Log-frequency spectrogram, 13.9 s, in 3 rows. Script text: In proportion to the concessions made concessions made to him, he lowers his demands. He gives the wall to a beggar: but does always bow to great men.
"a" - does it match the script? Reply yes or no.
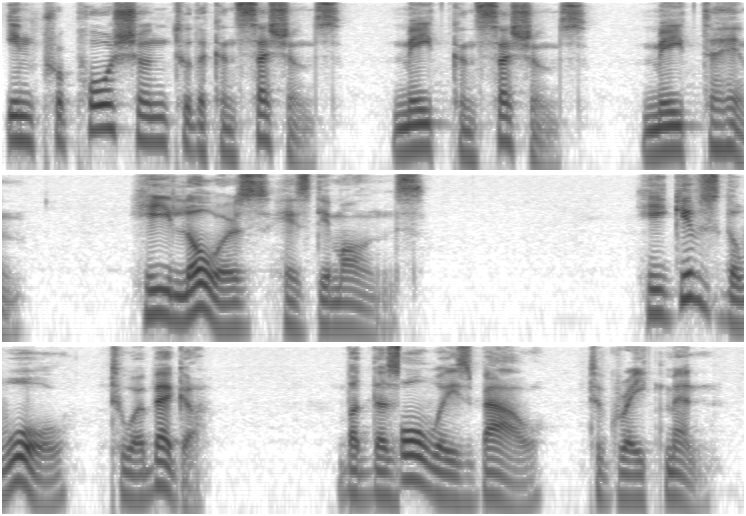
yes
